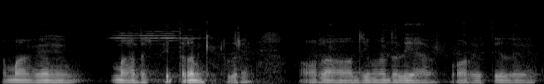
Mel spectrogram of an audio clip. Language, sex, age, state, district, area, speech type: Kannada, male, 30-45, Karnataka, Hassan, rural, spontaneous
